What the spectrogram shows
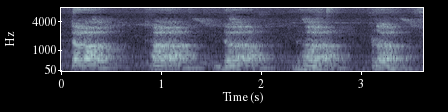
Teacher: मूर्धा से, और इनको हम मूर्धन्य वर्ण भी कहते हैं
